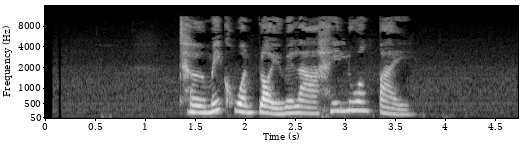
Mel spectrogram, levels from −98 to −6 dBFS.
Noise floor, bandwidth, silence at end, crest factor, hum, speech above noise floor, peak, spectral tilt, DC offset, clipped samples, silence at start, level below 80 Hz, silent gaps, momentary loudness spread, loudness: -60 dBFS; 11.5 kHz; 1.05 s; 24 dB; none; 37 dB; -2 dBFS; -5 dB/octave; under 0.1%; under 0.1%; 1.35 s; -70 dBFS; none; 12 LU; -23 LUFS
